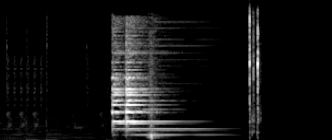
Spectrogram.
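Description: Soft background music fades out, then an outro chime sound effect rings out about a second and a half in and dies away over about a second and a half. Near the end come two quick clicks.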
